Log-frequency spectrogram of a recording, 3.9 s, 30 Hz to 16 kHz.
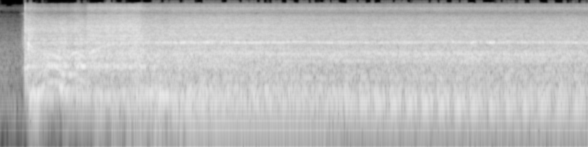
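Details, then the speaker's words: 1983 Ford Thunderbird Turbo Coupe, 2.3 litre turbo, 5-speed, not run in 20 years, bad-smelling fuel, fuel pump wired directly: brief crank, then catches straight away and settles into a quiet, steady idle; starts and runs cleanly. "well that was almost like boring it's so quiet"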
